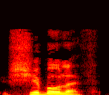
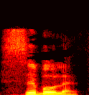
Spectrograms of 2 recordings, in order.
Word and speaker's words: Shibboleth: If he said, Nay, then said they unto him, Say, Shibboleth. And he said, Sibboleth, for he could not frame to pronounce it right.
